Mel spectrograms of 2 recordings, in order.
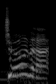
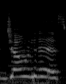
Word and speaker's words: Jonas: I called him Jonah so many times. His name's not Jonah. It's Jonas with an S.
